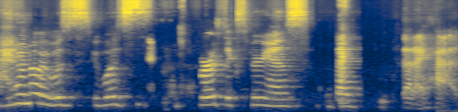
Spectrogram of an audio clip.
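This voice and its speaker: A woman with a non-native accent speaks at a fairly slow pace in a high voice, her intonation fairly even. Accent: noticeable non-native. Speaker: actor. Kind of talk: panel Q&A discussion.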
